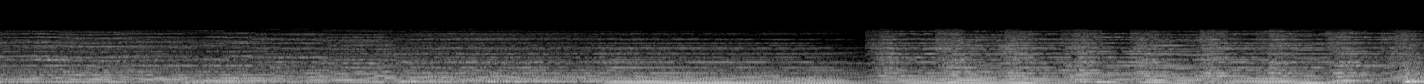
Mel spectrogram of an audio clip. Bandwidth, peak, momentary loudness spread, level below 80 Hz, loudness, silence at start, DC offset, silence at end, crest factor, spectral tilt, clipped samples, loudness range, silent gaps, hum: 5.4 kHz; -8 dBFS; 5 LU; -28 dBFS; -25 LUFS; 0 s; under 0.1%; 0 s; 14 dB; -9 dB/octave; under 0.1%; 3 LU; none; none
